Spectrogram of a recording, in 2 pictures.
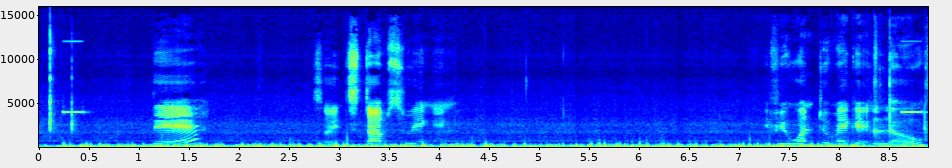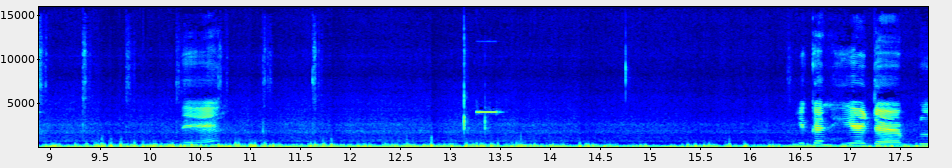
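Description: A 30-inch tower fan blows air with a constant, dense whoosh that holds steady throughout, close to the microphone, while a person talks over it in short bursts with clicks and beeps from the controls.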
